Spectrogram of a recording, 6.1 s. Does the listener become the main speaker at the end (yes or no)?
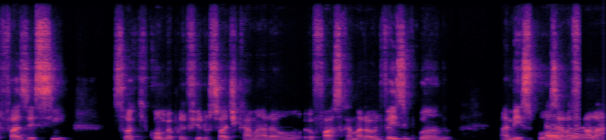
no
